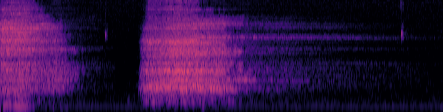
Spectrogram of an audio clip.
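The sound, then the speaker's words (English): Slow, deep breaths during a guided meditation: two long airy breaths, the second louder and fuller, separated by a short pause, over a faint steady low hum. “So begin to breathe. Just take a deep breath.”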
